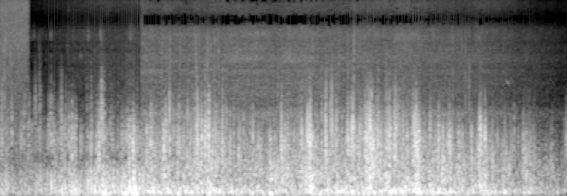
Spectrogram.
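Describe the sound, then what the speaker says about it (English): Strong wind gusts across a beach camp on Cape Lookout during a sandstorm, a loud, continuous roar buffeting the microphone with rushing, hissing texture from blowing sand and no voices. "the wind picked up and the sand began to blow"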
